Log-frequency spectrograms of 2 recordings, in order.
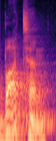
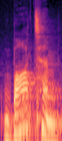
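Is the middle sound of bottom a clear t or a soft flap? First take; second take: clear t; clear t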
